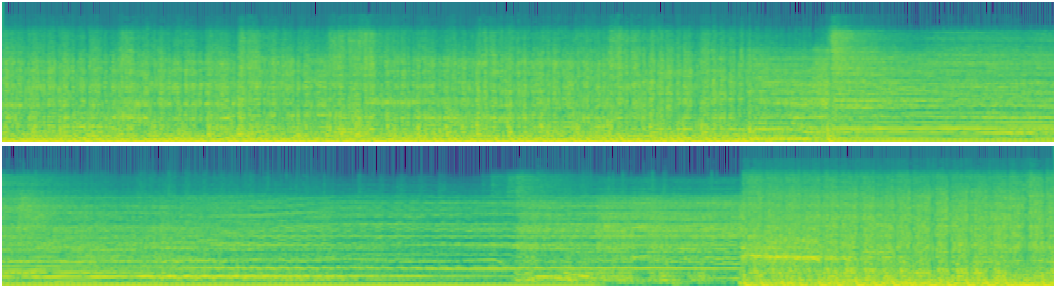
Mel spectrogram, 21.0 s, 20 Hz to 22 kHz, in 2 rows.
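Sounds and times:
electric guitar notes with vibrato: 0.0s - 21.0s
heavy metal band playing: 0.0s - 21.0s.

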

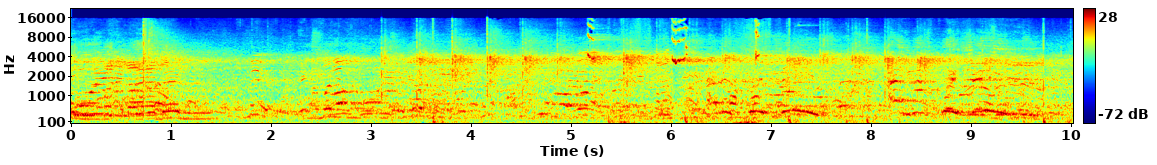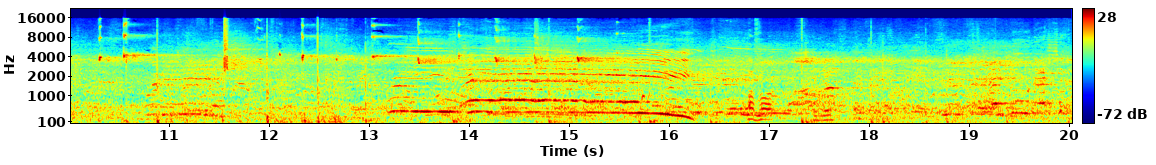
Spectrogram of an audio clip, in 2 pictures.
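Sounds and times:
loud crowd voices: 0.0s - 20.0s.

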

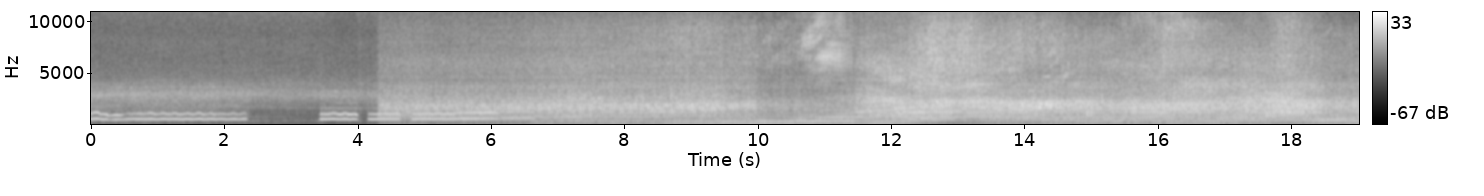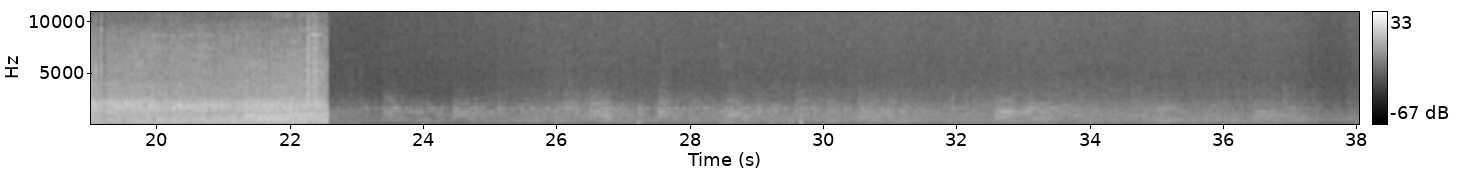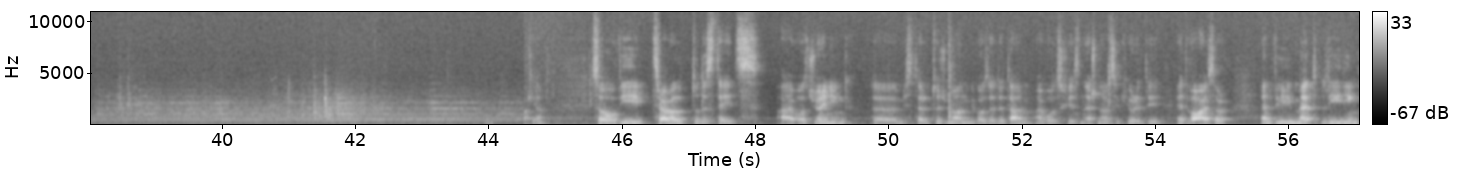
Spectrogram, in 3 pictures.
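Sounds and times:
steady held tones: 0.0s - 57.0s
street traffic noise: 4.2s - 57.0s
vehicle passing close: 4.3s - 22.6s, 25.7s - 47.3s.

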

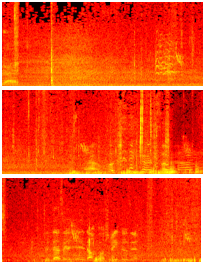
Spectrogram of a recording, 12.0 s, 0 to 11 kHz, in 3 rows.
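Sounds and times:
low outdoor rumble: 0.0s - 9.0s
wind on microphone: 1.1s - 12.0s.

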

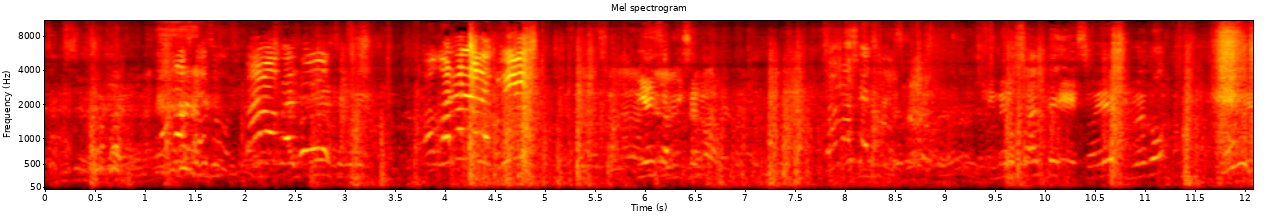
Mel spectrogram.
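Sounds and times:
voices talking over each other: 0.0s - 12.0s.

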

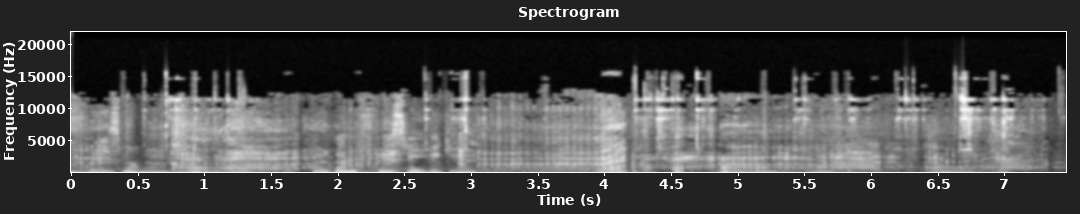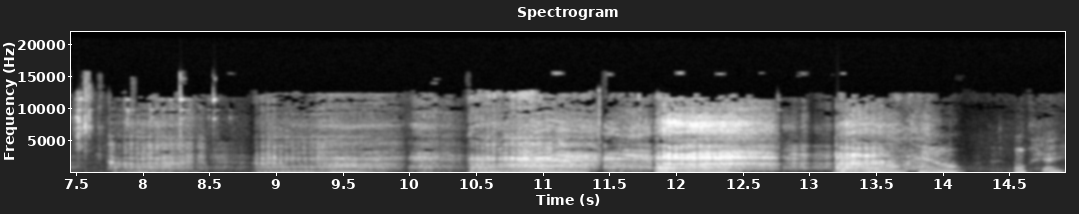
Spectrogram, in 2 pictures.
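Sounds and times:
small dog growling: 0.0s - 14.0s.

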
